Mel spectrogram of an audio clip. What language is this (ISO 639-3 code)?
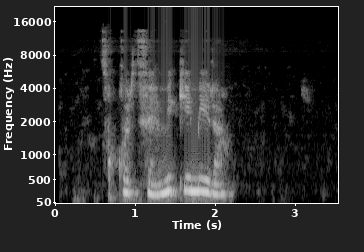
kab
